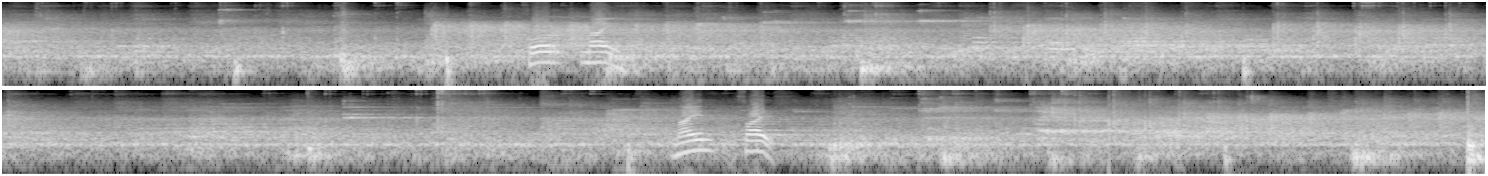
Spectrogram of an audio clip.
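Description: A ball clicks back and forth across a table tennis table.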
